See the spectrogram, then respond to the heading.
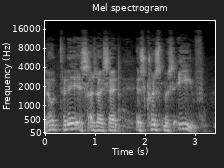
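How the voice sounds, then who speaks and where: Audible room echo and noticeable background noise fill the recording. The words come at a fairly slow pace. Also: man. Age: 80s+. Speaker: singer. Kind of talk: casual chat. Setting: at home.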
